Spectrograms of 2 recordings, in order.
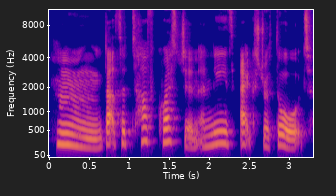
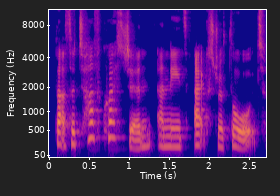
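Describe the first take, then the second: First: A hesitation sound comes before the sentence. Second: A silent pause comes before the sentence. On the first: The speaker seems uncertain and unsure. The speaker calls it wrong. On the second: The speaker seems to take a moment to think. The speaker calls it right.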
